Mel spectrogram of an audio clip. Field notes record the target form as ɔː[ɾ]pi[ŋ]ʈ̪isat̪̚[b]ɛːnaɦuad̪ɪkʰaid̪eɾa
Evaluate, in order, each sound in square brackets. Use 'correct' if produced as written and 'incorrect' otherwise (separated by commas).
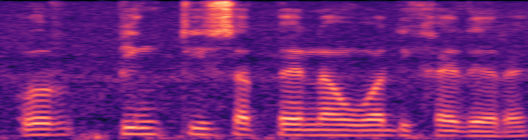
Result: correct, correct, incorrect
